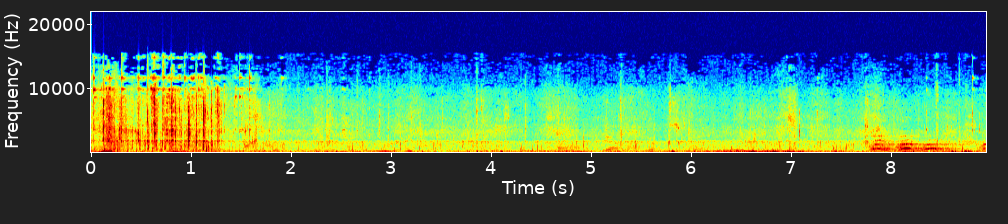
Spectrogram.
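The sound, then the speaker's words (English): Another dog barks a few times outdoors amid busy background noise, with footsteps or hoof-like clopping and faint, muffled voices. “And there's another dog.”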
